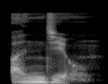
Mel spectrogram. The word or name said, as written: an1 jing4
